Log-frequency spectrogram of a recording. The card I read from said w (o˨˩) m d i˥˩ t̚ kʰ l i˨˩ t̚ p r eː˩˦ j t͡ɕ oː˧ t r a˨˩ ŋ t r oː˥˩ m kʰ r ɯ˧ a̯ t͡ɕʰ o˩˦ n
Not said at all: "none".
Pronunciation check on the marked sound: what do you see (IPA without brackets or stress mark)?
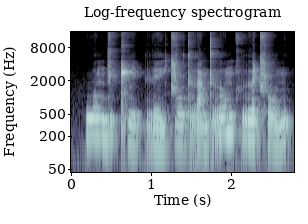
o˥˩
